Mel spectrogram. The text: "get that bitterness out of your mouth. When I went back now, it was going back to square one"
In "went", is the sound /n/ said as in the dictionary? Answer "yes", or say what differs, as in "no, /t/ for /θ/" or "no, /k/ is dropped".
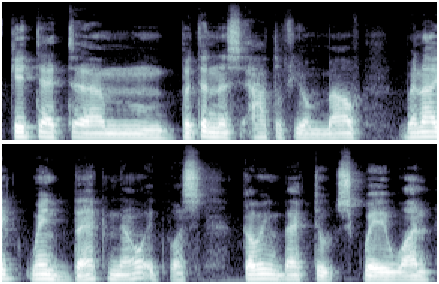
yes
